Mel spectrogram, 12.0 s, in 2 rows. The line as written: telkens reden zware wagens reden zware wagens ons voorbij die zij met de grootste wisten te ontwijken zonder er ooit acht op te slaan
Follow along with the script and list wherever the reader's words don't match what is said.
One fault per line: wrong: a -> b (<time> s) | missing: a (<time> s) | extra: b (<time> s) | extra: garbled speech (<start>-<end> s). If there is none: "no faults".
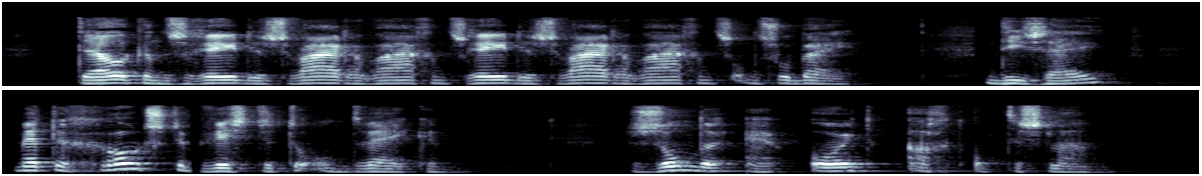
no faults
